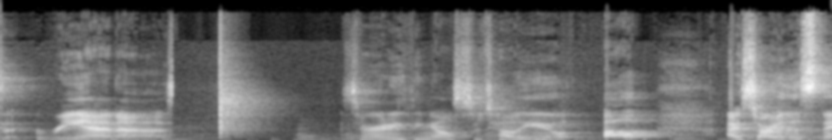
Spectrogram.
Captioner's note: claps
